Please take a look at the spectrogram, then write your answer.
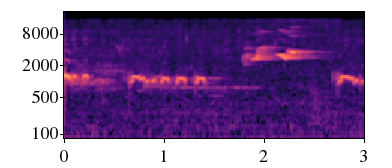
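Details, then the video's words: Zebra dove singing on a master recording for daily training: short cooing phrases near one pitch with rapid pulsed trills, repeated in bursts, plus a brief higher-pitched whistled call from another bird midway. "SUARA PERKUTUT GACOR NONSTOP | MASTERAN PERKUTUT JERNIH UNTUK LATIHAN HARIAN"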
